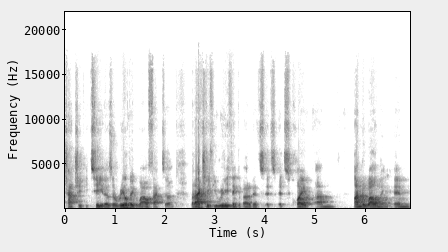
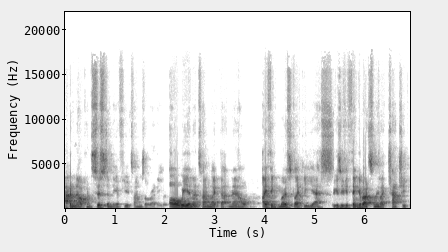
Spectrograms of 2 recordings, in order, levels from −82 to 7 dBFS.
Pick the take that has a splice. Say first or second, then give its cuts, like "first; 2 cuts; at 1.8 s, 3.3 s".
second; 3 cuts; at 1.9 s, 3.8 s, 5.3 s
